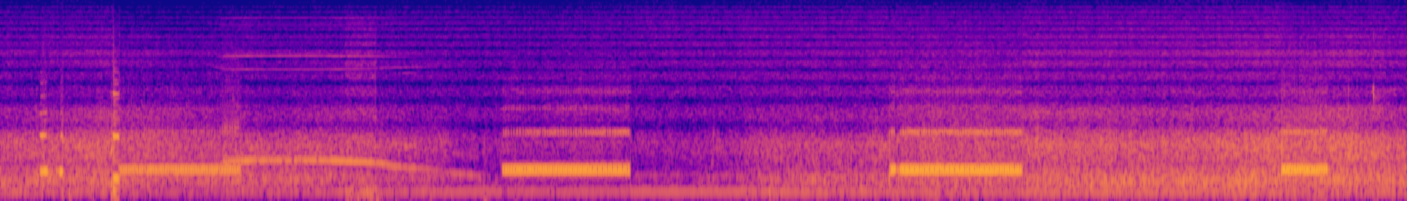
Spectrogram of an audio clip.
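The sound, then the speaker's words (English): A telephone line plays a series of steady electronic tones as someone dials a phone call: a brief beep, a pitch that slides downward, then longer held tones with pauses between them, over a constant low hum. No one speaks. “Well, I'm going to call you.”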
